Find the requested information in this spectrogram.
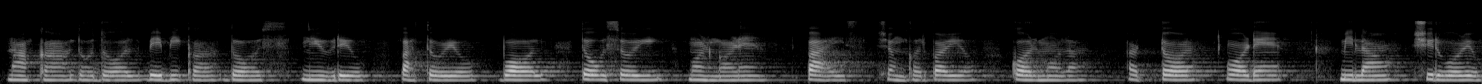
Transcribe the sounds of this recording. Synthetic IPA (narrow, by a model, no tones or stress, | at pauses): makad̪ɔd̪ɔlbebikad̪ɔs | niʋɾɔpat̪ɔɭjɔbɔld̪ɔwsəiməɳɡəɳ̃ẽ | pajsɕəŋkəɾpaɭjɔkɔɾmɔlaː | ʈɔɭʋɔɽɛ̃ | milaɕiɾʋəɭjɔ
